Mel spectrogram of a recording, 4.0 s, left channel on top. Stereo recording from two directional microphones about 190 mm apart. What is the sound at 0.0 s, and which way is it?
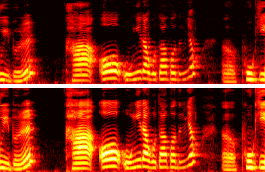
Speech, 20° right (ahead or behind).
